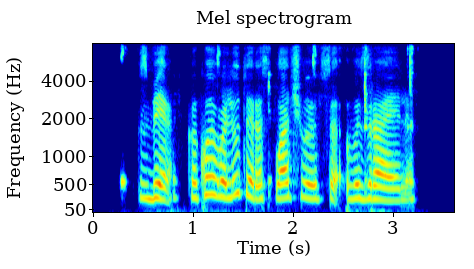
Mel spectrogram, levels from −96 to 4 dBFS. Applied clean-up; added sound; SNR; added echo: neural mask model Resemble Enhance denoiser.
